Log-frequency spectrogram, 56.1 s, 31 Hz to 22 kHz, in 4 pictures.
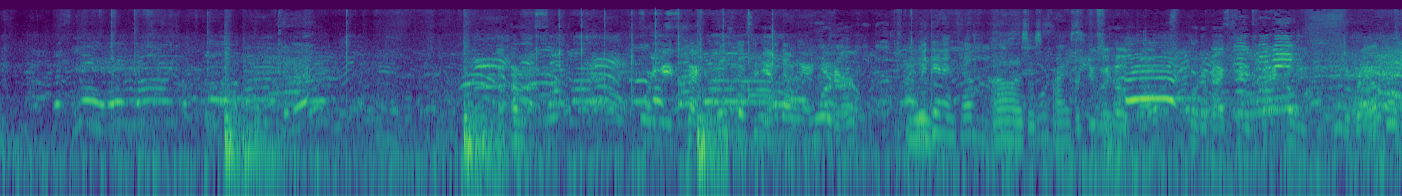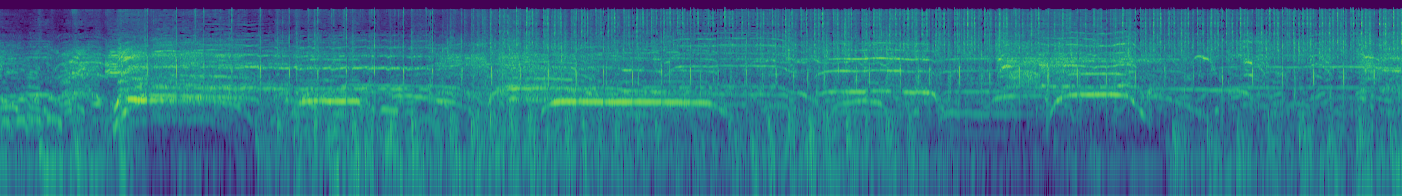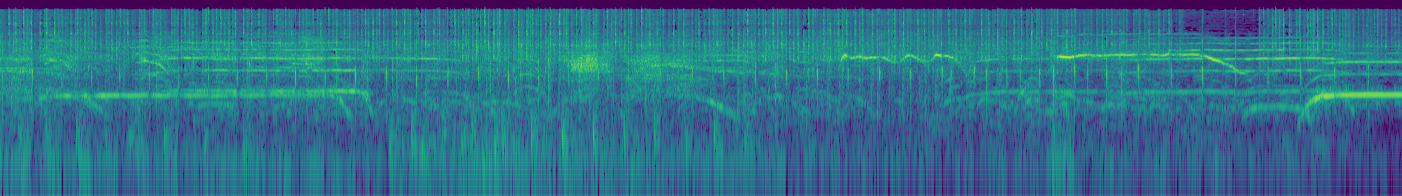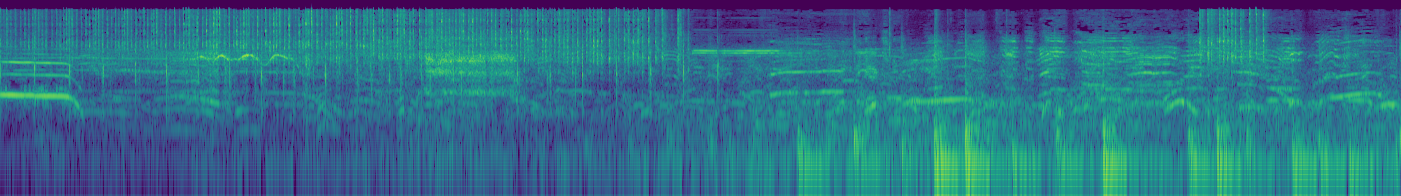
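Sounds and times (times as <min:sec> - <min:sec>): crowd hubbub: 0:00.0 - 0:56.0
people shouting and calling out: 0:00.3 - 0:36.3, 0:45.2 - 0:48.9, 0:49.6 - 0:56.0.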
